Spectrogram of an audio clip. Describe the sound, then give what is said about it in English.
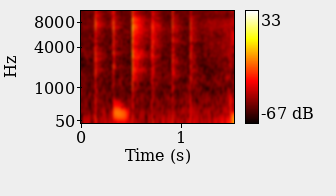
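A handful of slow, evenly spaced sarcastic hand claps, fairly light, with a brief low vocal sound early on and a thump at the very end. “That was a very sarcastic clap.”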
